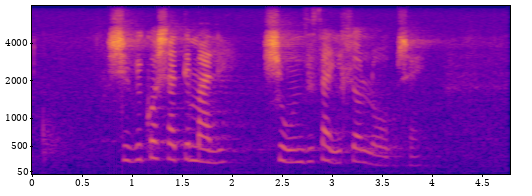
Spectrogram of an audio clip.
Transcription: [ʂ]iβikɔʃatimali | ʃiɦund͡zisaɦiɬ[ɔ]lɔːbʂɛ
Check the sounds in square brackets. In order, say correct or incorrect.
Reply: incorrect: ʃ, correct

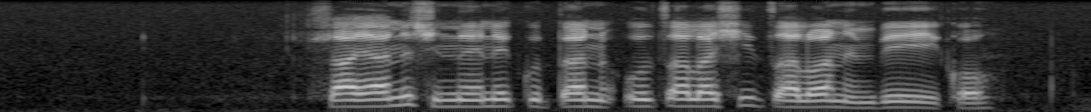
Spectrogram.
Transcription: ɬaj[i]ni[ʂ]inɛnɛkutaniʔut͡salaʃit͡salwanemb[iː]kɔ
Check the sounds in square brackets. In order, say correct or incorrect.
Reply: incorrect: a, correct, correct

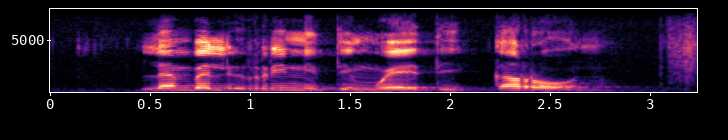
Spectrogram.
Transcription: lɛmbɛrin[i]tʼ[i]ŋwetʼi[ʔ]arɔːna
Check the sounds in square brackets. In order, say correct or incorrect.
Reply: correct, correct, incorrect: k

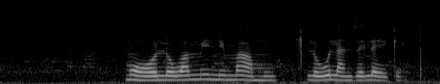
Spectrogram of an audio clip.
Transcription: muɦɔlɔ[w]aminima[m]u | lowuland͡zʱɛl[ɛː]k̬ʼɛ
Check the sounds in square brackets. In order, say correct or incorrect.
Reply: correct, correct, correct

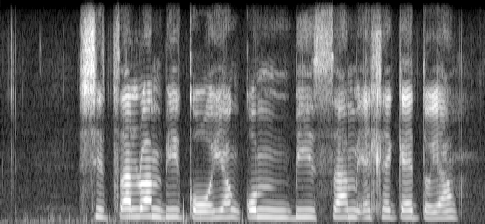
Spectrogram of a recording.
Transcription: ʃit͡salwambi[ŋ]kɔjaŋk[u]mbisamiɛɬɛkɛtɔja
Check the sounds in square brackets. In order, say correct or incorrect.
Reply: incorrect: none, incorrect: o

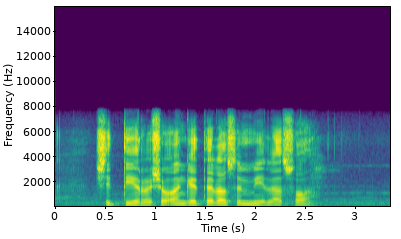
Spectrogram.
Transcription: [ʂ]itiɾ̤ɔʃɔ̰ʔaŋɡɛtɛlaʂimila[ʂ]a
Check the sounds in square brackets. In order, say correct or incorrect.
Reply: incorrect: ʃ, correct

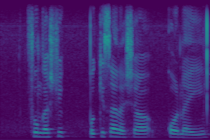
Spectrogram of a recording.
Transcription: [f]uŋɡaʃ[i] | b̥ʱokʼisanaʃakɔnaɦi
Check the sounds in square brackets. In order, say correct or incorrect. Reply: correct, correct

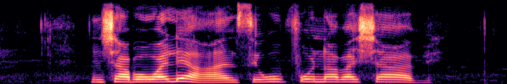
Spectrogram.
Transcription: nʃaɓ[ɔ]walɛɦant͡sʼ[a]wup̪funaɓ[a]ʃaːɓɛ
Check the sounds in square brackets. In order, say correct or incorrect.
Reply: correct, incorrect: i, correct

